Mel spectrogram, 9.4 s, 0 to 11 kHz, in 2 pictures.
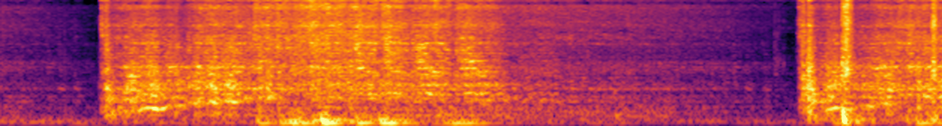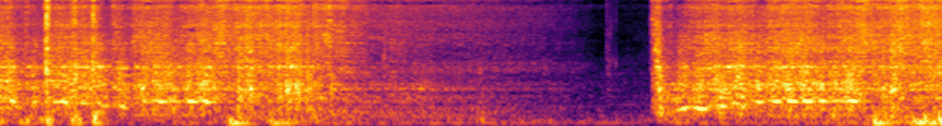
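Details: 1972 Chevy K10 4x4 short box, 350 V8, sat 20+ years, fuel bowls refilled: three attempts, each cranks, catches, runs rough a couple of seconds then dies; good oil pressure, owner suspects fuel delivery.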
